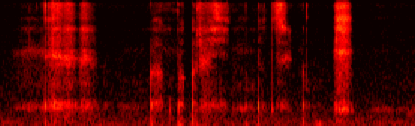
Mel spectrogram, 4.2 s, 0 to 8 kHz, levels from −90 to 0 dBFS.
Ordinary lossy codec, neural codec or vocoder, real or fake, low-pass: none; none; real; none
